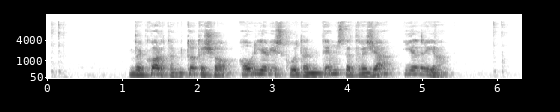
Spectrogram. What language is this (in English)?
Catalan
